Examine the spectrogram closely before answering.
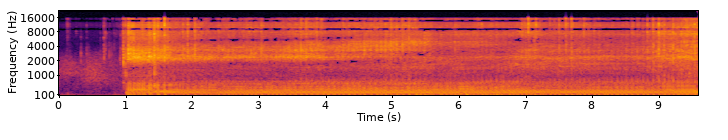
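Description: A chainsaw engine starts and runs with a loud, steady buzz close by.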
